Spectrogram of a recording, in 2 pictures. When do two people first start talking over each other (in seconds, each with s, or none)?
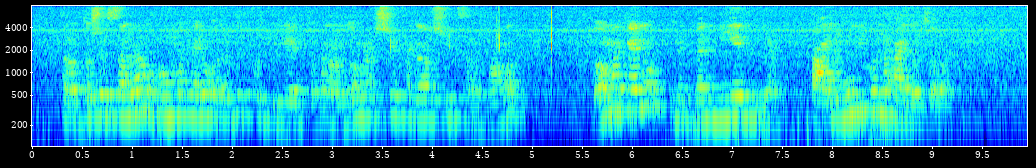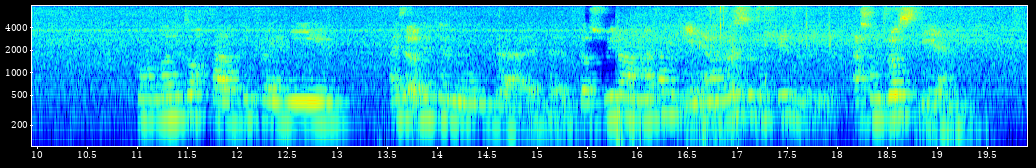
none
